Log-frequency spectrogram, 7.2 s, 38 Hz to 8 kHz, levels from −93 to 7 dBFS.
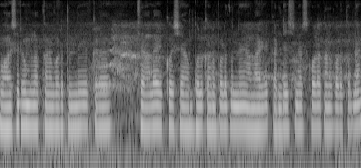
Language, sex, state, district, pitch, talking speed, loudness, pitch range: Telugu, male, Andhra Pradesh, Visakhapatnam, 135 Hz, 100 wpm, -24 LUFS, 135-140 Hz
